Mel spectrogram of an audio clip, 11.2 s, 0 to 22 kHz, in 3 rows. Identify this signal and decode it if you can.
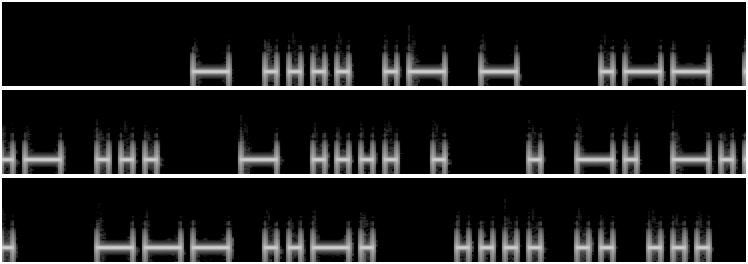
Morse code, heard as a keyed tone, about 20 wpm, 700 Hz. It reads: THAT WAS THE END OF HIS
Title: Sentences from Top 1400 Words 20wpm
